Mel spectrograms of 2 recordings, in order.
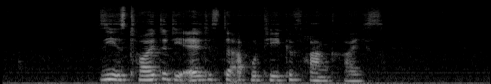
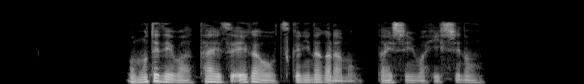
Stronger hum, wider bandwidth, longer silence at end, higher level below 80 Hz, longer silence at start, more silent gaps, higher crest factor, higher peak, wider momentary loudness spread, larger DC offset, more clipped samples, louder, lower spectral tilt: neither; first, 16.5 kHz vs 8 kHz; second, 0.05 s vs 1 s; about the same, -52 dBFS vs -48 dBFS; second, 0.05 s vs 1.3 s; second, none vs 3.72-3.77 s; about the same, 20 dB vs 22 dB; second, -14 dBFS vs -2 dBFS; about the same, 11 LU vs 10 LU; neither; neither; second, -32 LUFS vs -21 LUFS; about the same, -5 dB/octave vs -4.5 dB/octave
